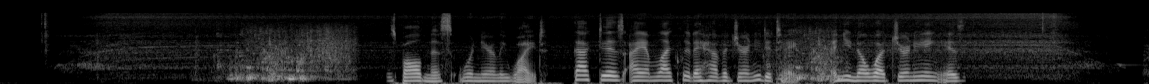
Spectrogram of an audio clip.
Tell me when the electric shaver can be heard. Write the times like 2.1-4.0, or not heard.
not heard.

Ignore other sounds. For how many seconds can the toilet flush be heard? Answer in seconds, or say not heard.
3 s.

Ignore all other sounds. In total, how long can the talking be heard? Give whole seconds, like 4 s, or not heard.
6 s.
